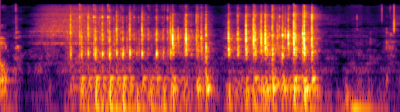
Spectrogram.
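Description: Typing on a computer keyboard: a quick, dense run of keystrokes starting a little before a second in and lasting about two and a half seconds.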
